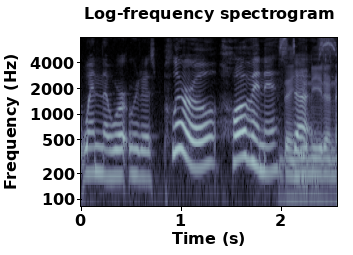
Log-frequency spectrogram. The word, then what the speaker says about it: jóvenes: Now, the word jóvenes, if we pluralize it, we added Another one more syllable.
